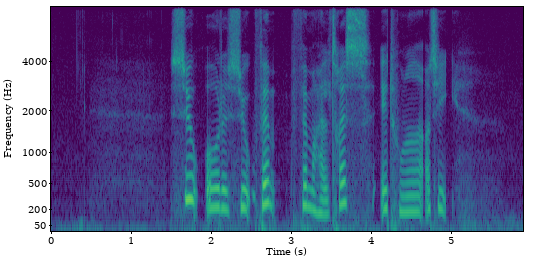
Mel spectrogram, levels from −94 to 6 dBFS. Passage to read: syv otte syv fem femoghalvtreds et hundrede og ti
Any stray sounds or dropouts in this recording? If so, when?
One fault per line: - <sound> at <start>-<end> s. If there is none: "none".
none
